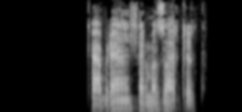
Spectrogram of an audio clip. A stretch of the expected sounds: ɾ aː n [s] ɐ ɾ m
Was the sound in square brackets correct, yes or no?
no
